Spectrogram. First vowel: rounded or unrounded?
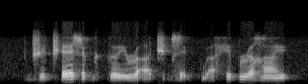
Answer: rounded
